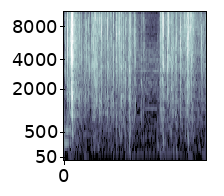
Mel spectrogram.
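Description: Foil wrapper of a Panini Adrenalyn XL trading-card booster pack crinkling and crackling as it is opened and the cards are pulled out. The crackles are densest in the first second.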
